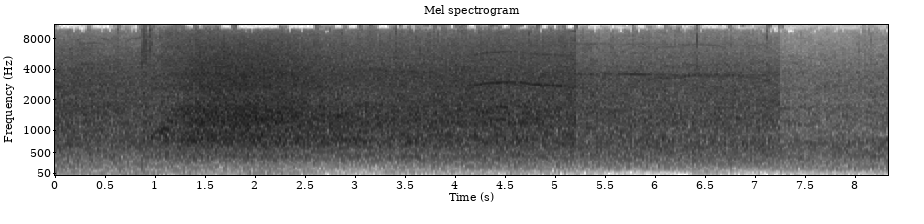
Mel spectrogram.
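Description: A stadium crowd erupts in a loud cheer.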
